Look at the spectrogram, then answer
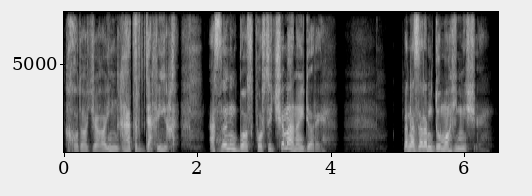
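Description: A man's voice: mid-range voice, sing-song, darkish tone, no echo, studio quality, pitched above the performer's own voice. A man voicing a suspicious old landlady who needles and pries in a falsely sweet way, in a storybook reading. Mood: evasive.

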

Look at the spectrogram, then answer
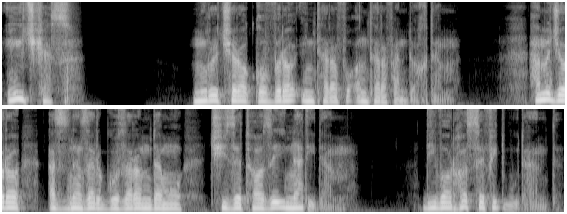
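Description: A man narrating a first-person detective novel in a steady storytelling manner. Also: medium pitch, husky, dry recording, clean studio sound. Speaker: audiobook narrator.

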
